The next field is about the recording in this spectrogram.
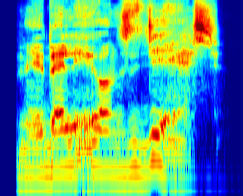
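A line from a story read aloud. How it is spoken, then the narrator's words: Inhuman rasp. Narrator (Russian): совсем уж нечеловеческим голосом прохрипел Грим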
